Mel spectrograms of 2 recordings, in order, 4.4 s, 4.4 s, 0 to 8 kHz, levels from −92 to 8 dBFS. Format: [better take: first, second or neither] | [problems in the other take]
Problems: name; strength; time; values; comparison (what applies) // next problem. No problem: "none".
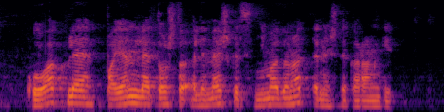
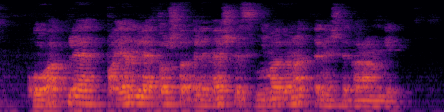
first | room echo; dies away in 0.3 s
